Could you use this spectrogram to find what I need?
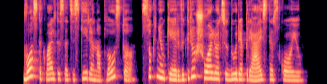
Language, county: Lithuanian, Panevėžys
